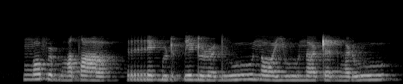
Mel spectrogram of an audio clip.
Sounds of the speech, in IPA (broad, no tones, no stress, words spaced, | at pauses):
ŋɔfə˞bʱɔtˤʌː | reɡ͡buɖʌ k͡piɖə˞ɭə˞ dʱuːnɔː juːnʌː ʈə dʱʌɽuː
